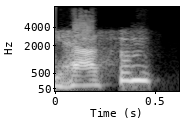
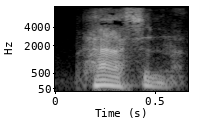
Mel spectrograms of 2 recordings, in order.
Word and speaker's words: Hassan: Let me ask you, how do you say the other senator's last name? – Maggie Hassan? – Hassan, okay. – Yeah.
